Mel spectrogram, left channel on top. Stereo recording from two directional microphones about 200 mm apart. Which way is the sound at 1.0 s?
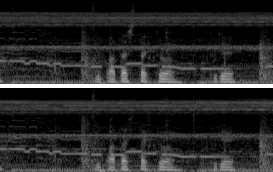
15° left (ahead or behind).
